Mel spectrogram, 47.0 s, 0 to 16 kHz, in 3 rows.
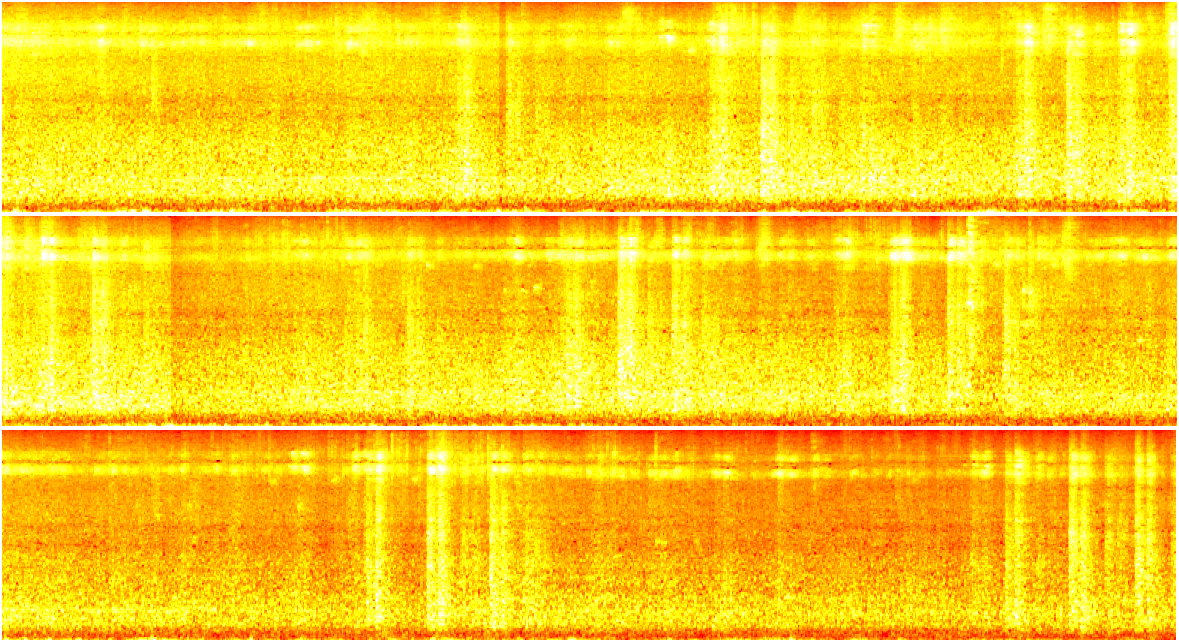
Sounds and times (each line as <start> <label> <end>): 0.0 subway ride 46.9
